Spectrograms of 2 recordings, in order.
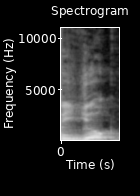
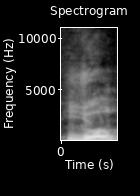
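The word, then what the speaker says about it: yolk: तो ओ के बाद अगर एल आ रहा है और लास्ट में क्या आ रहा है? के आ रहा है, तब एल साइलेंट होता है। इसको अब योक पढ़ेंगे, योल्क नहीं पढ़ेंगे।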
